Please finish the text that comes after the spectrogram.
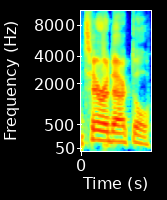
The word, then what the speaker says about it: pterodactyl: can't you hear a pterodactyl go to the bathroom because of the P is silent because because you spell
